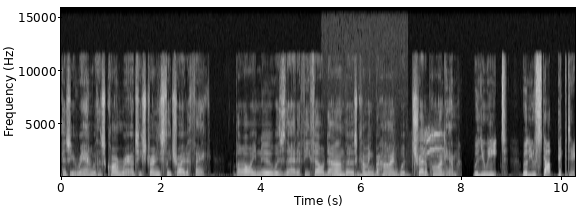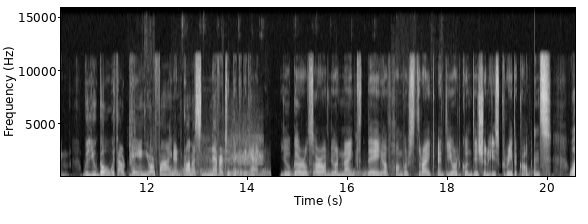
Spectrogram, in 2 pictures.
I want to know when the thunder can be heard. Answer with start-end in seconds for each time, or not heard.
5.2-7.0.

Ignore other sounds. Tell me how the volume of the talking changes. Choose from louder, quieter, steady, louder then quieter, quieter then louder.
steady.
